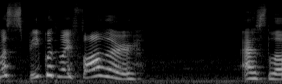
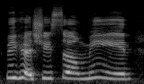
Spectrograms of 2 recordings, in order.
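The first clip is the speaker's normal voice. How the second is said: mock quote; 6 dB louder, slower than usual. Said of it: "that was just like".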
